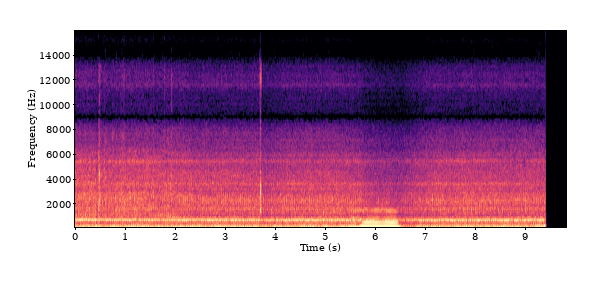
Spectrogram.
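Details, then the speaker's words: 2023 Mercury 150hp four-stroke outboard on water tub, warming up with throttle slightly raised: steady, even low smooth hum with a brief higher-revving blip; runs clean with no knocks or misses. "for some reason that's I mean it sounds good runs really good nice and I've got the throttle up just a little bit to warm it up"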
